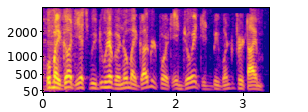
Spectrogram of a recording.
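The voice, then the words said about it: Weak attempted Arab accent, sounding Indian. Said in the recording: “I guess it's more Indian. ... I'll work on my my Arab accents ... I'm not really good this morning with accents.”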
